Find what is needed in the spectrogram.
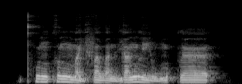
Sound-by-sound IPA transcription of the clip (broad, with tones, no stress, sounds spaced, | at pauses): kʷʰ ɐ˧ ŋ k ʊ˧ ŋ m ɐ˨˩ j f ɐ˨ w ɐ˨˩ n j ɐ˨˧ ŋ l iː˨˩ w m ʊ˨ k̚ l œː˧ t̚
